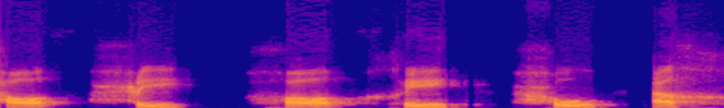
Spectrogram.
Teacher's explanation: Nah, tapi kalau nanti di Madinah, sebagian ulama di sana, kho-nya nggak terlalu banyak kotornya. Ya, hampir sama ha tapi ditebelin aja.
